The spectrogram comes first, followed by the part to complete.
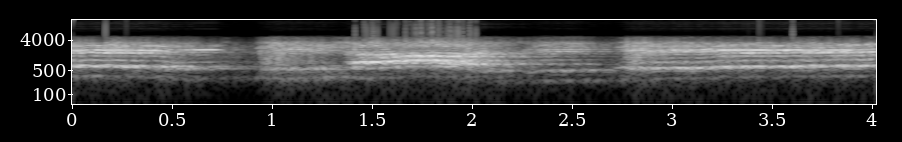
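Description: Group of men chanting a nauha, a Shia lament for Ali Akbar, in unison and without instruments. It is sung in long held phrases, with short breaks about a second in and near three seconds.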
